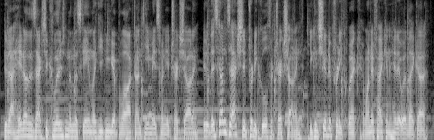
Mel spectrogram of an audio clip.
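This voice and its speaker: With music playing behind him, a young man in his twenties delivers casual gameplay commentary at a quick pace, barely pausing. His voice sits on the low side and sounds nasal and congested from a cold. He's a gaming YouTuber, upbeat, hyped and chatty with a friend, recording in a small room at home.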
